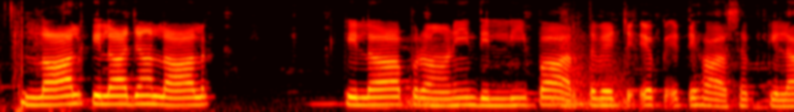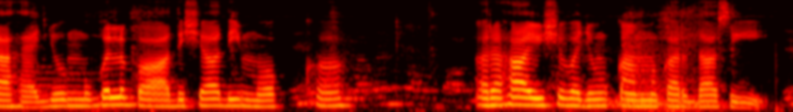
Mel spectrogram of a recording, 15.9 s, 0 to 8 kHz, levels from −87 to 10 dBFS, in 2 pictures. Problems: none marked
